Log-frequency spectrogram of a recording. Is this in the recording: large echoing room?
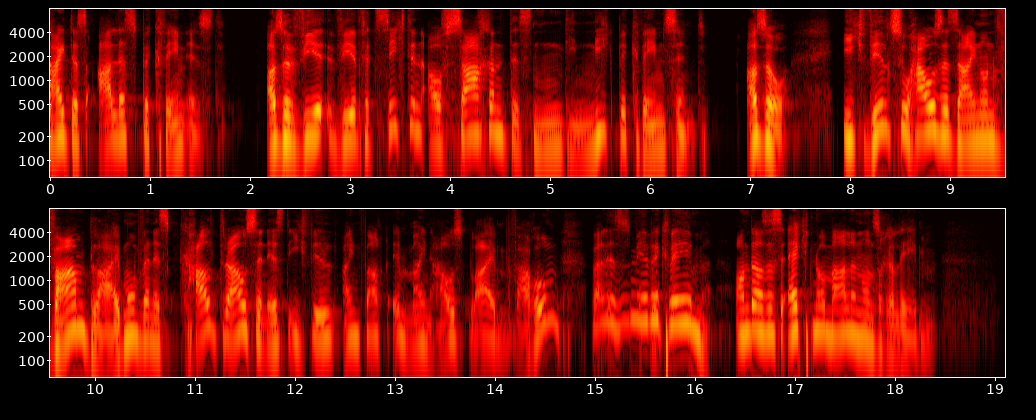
yes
